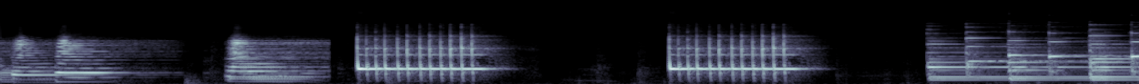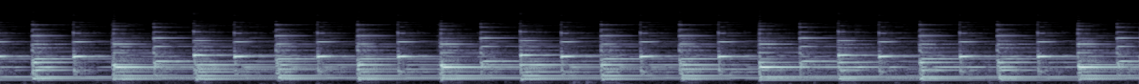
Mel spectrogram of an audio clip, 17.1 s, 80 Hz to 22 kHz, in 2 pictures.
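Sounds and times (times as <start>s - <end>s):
piano-like ringtone tune: 1.7s - 3.8s, 5.0s - 6.2s, 7.0s - 17.0s
trilling telephone ring: 2.7s - 3.9s, 5.0s - 6.2s.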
